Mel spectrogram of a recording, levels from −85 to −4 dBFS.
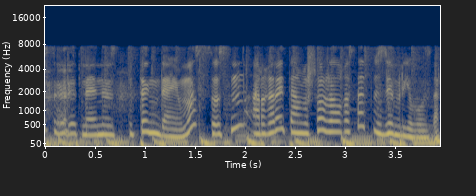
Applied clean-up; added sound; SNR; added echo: none; none; none; none.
